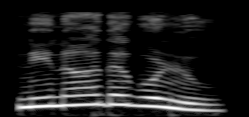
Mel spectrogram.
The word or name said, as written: ನಿನಾದಗೊಳ್ಳು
